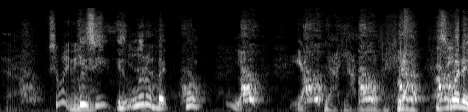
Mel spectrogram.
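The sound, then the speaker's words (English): A dog vocalizes at a radio station in a run of loud yips, whines and short barks. Its pitch rises and falls in bursts separated by brief pauses. “And our dog, Mahler. Mahler. He's doing all right.”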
